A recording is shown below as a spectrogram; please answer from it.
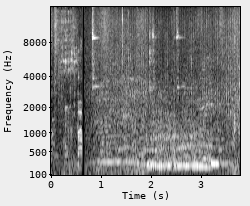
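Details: A cow unloading from a truck at a market makes a steady, low, hum-like moo for about two seconds amid crowd murmur and a sharp knock near the start.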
